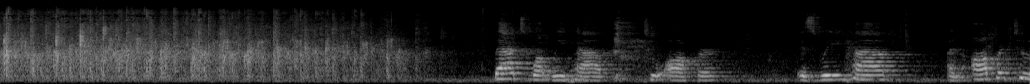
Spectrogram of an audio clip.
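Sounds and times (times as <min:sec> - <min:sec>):
audience applause for a choir: 0:00.0 - 0:04.4
speech: 0:05.0 - 0:07.3, 0:08.0 - 0:10.2.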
